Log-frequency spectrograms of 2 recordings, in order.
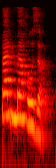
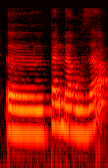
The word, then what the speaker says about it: Palmarosa: Alors, la première huile essentielle, donc c'est Palmarosa. Palmarosa, comme ça se prononce.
